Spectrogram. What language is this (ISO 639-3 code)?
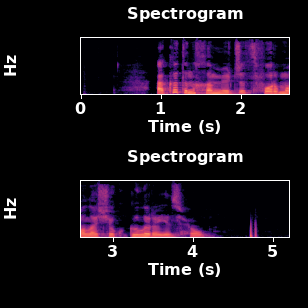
abk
